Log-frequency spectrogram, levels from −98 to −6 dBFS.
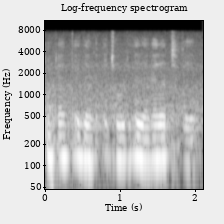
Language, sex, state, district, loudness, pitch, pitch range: Bengali, male, Tripura, West Tripura, -15 LUFS, 125 Hz, 120-130 Hz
